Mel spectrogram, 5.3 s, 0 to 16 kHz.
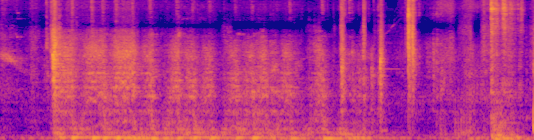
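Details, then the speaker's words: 1970 Chevy C10 on its first drive in many years: starter cranks and the engine catches for a few seconds, then sags and dies from fuel starvation. It had run out of gas, and gas was poured into the carb, but the filter stayed dry; the gas tank is clogged and needs replacing. "well after about something for a little while I figured out that the gas tank was clogged don't fix it I pretty much got to find a new gas tank"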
